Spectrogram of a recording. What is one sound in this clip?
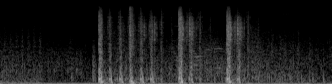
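A gun fires a few quick loud shots.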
